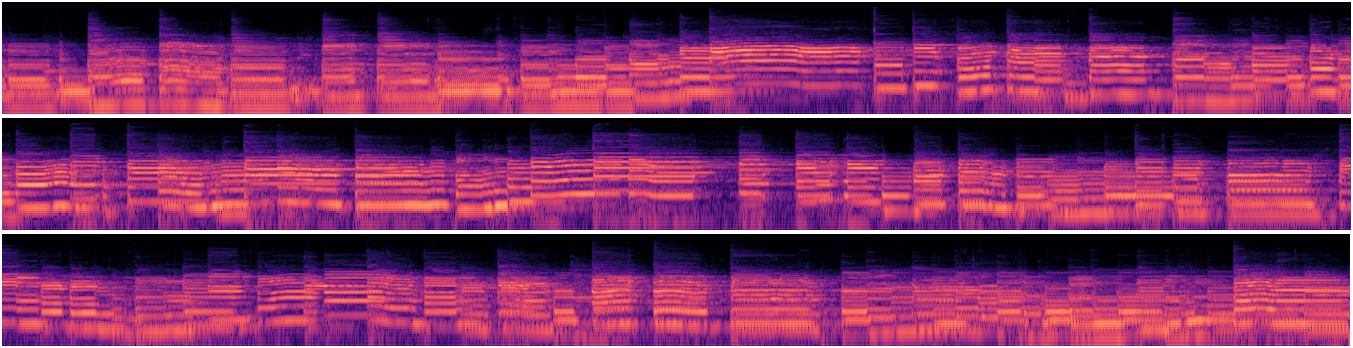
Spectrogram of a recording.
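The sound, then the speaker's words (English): An electric guitar with brand new strings plays a bouncy country shuffle riff on the back pickup, with a bright, twangy tone, steady and continuous for the whole stretch, fairly loud with no voices. “these brand new strings are stretching a little bit, but that's that'd be kind of the back pickup sound there.”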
